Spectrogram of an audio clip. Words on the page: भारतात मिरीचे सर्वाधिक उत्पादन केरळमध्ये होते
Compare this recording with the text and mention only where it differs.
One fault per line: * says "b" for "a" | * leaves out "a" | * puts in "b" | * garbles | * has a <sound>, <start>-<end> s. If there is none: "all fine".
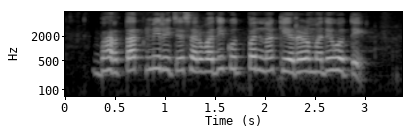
all fine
